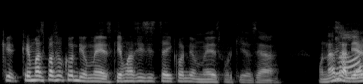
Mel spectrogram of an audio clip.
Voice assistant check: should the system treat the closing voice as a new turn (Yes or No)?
Yes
